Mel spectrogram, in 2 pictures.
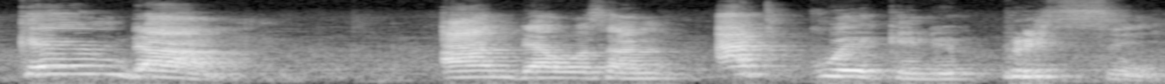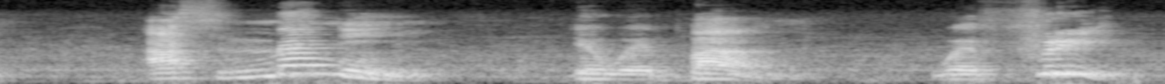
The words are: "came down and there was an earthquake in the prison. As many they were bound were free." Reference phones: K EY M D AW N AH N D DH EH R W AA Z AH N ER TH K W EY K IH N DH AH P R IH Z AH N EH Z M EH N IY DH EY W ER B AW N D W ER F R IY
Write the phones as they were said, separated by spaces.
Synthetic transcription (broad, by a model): K EY M D AW N AH N D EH W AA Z AH N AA T K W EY K IH N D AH P R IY S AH N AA S M EH N IY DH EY W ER B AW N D W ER F R IY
